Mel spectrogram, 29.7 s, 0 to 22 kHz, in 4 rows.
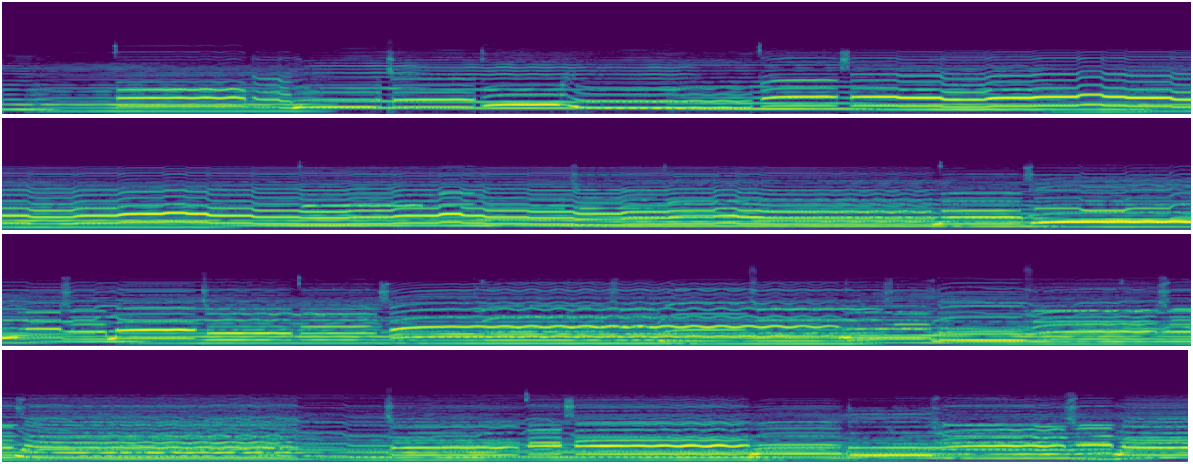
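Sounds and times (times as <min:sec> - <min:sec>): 
tender voice: 0:00.2 - 0:29.6.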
